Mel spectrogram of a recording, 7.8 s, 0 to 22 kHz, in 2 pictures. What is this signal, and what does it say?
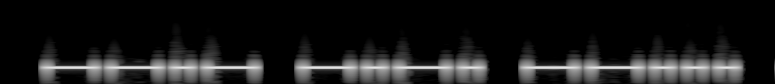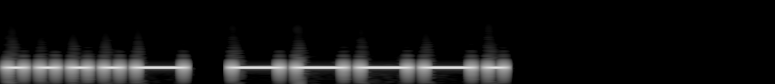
Morse code, heard as a keyed tone, about 15 wpm, 700 Hz. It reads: QC749
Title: Code Groups - 5 Letter:Numbers - 15wpm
